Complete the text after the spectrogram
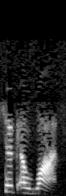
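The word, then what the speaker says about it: Cirque Éloize: You nearly got it right. Cirque Eloise. Try to be a bit French, darling, in the pronunciation.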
